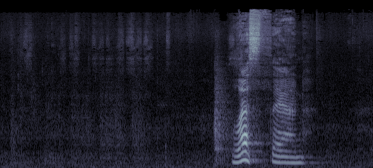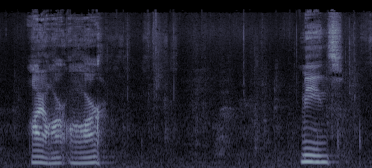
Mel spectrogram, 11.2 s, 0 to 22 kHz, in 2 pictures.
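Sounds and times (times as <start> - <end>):
chalk or marker writing scratching on a board: 0.2 - 2.6
speech: 3.5 - 4.7, 6.1 - 7.2, 10.1 - 10.8.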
